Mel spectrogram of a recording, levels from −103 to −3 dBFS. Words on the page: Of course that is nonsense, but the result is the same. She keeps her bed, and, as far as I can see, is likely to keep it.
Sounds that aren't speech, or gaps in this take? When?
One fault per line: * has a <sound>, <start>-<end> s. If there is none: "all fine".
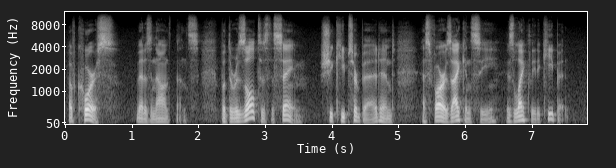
* has a dropout, 1.6-1.7 s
